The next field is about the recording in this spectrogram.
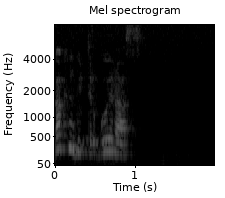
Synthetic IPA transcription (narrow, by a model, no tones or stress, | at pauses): aknʲɪbut̚ʲd̪ɾuɡojras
